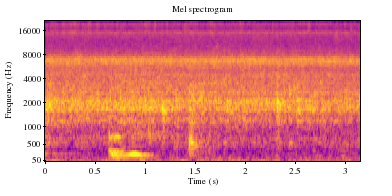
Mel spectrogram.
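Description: Katla fish frying in a pan gives a steady, close sizzle that holds at an even level throughout, with a few faint clinks near the start and no speech.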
